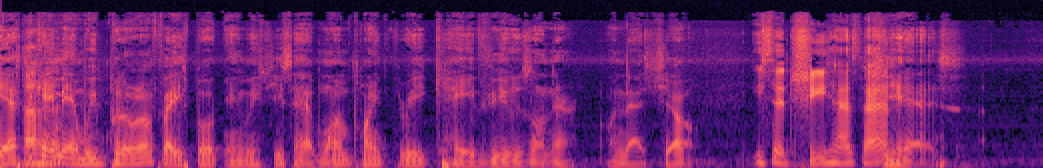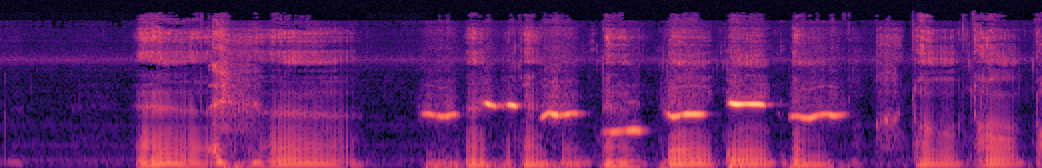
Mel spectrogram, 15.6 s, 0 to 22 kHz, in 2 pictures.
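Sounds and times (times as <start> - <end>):
speech: 0.0 - 7.2, 8.8 - 10.6, 11.3 - 15.6
person humming: 8.8 - 15.6
person whistling a short tune: 11.0 - 14.2.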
